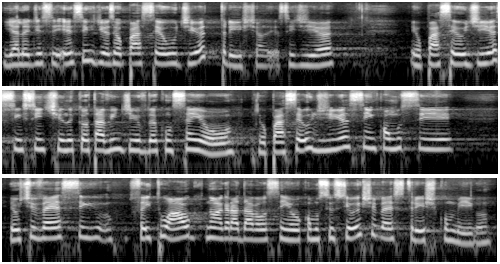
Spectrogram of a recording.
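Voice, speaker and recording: A woman's voice: fairly high pitch, steady tone, moderate pace. Young woman, sermon testimony, reflective, reverberant church hall. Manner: reflective, frequent "né?" tags. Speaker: youth church speaker.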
